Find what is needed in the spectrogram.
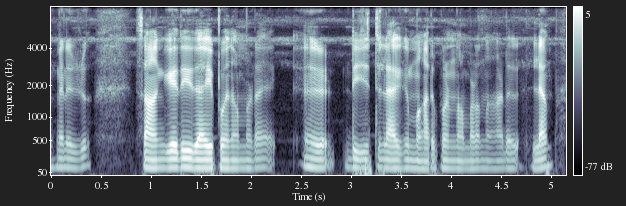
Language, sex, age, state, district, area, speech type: Malayalam, male, 18-30, Kerala, Kottayam, rural, spontaneous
